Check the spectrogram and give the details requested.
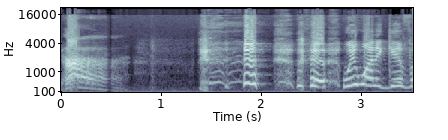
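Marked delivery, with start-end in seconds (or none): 0.0-0.7 one more hammed-up Arr of frustration; frustrated growl. Mocking women who give up, a playful growl. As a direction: growl it like a fed-up pirate.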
